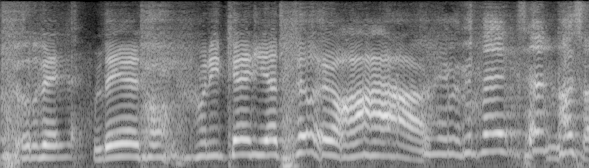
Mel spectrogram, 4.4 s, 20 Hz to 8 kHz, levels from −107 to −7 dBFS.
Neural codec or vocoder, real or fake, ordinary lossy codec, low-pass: codec, 16 kHz, 1 kbps, FunCodec, trained on LibriTTS, 50 frames a second; fake; none; none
